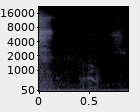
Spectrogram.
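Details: Acted: a clinician imitates a patient's severely strained voice from muscle tension dysphonia; she used her voice heavily at work, and the strain developed after a couple of hours there. It resolved after one session of relaxation and circumlaryngeal massage.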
